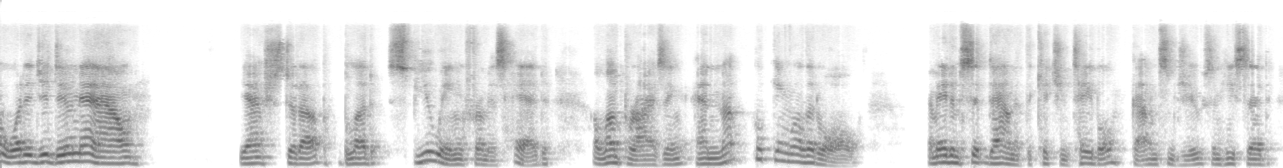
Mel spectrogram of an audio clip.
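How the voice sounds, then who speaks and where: A male actor reads a first-person personal essay aloud in an expressive, theatrical manner, with deliberate pauses and emotional swells. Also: medium pitch, rough recording.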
